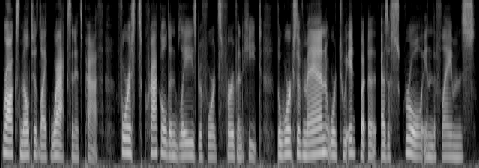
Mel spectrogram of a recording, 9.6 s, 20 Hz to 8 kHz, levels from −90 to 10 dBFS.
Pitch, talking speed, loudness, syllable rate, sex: 175 Hz, 180 wpm, -23 LUFS, 4.3 syllables/s, female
